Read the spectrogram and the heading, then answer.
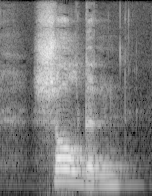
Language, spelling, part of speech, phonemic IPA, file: Dutch, solden, noun / verb, /ˈsɔldə(n)/, Nl-solden.ogg
- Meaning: sale (a period of reduced prices)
